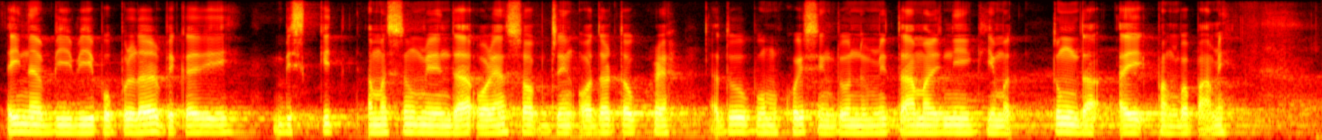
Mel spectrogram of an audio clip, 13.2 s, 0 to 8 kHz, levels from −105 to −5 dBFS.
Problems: constant background noise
